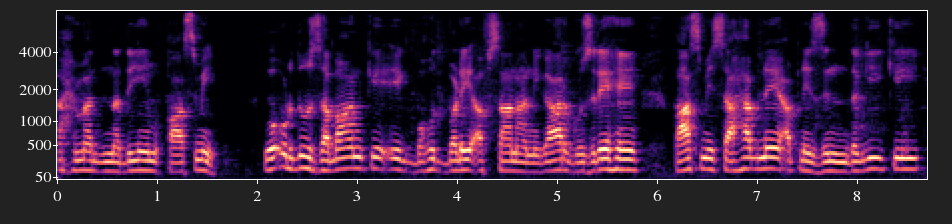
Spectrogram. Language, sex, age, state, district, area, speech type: Urdu, male, 30-45, Bihar, Purnia, rural, spontaneous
